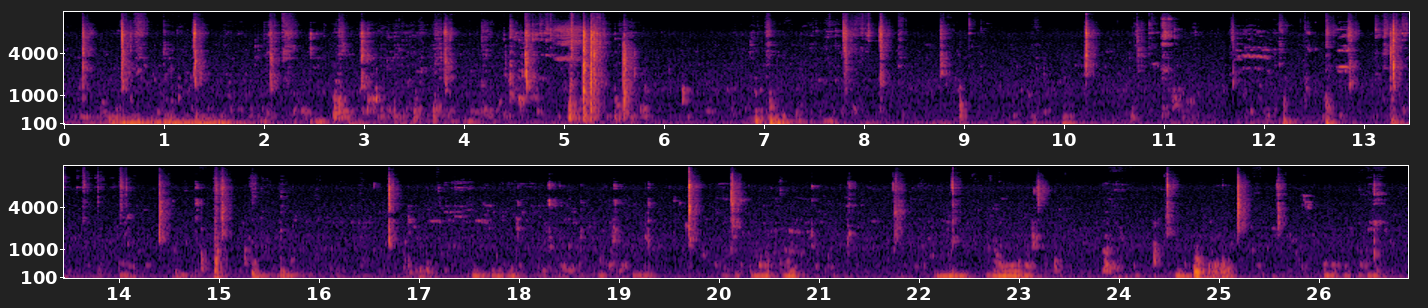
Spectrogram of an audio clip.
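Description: Close-miked chewing with wet mouth clicks and smacks as someone eats soft fish and rice by hand, irregular and dense all through.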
